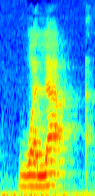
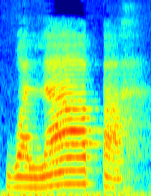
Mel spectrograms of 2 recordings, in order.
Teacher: Wala. But when such words are immediately followed by another word, there is no glottal stop, and the final vowel becomes longer instead.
